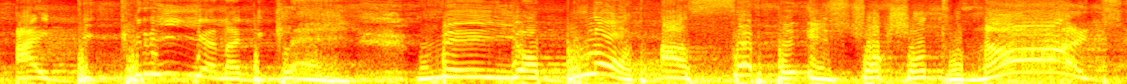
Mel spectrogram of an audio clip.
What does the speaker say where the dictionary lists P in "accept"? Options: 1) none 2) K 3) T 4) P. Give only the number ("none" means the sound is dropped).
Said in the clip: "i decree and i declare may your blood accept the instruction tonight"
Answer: 4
